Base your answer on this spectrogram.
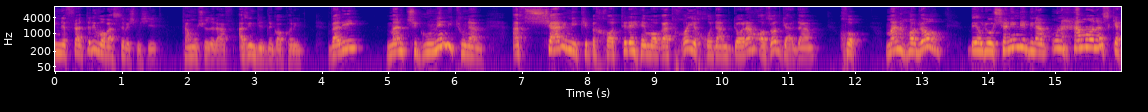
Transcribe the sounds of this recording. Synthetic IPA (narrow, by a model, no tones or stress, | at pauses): nːe̞fɾæt̪̚d̪ɒːɾiːvɒːbæst̪e̞beʃmiʃid̪̥̚ | t̪ʰæmuːmʃod̪eɾæft̪æziːnd̪iːd̪̚neɡɒːhkʰo̞niːd̪̥ | væliː | mænt͡ʃʰe̞ɡuːne̞miːt̪ʰunæm | æz̥ʃæɾmiːcʰe̞be̞xɒːt̪ʰe̞ɾeɦe̞mɒːɣæt̪ʰhɒːje̞xo̞d̪æmd̪ɒːɾæmɒːzɒːd̪̚ɟæɾd̪æm | xob̥̚ | mænɦɒːlɒː | beɾoːʃæniːmiːbiːnæmunhæmɒːnæst̪kʰʲe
